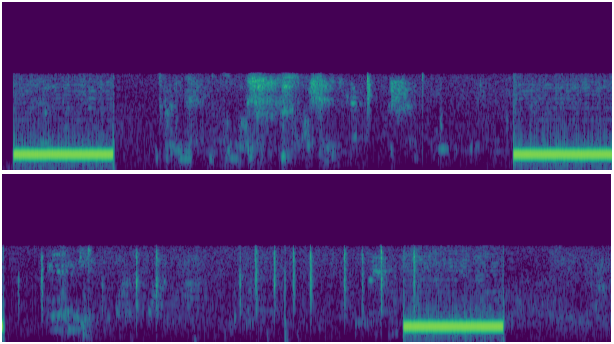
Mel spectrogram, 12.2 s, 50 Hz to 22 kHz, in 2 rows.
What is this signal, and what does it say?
Ringback tone (Europe, 425 Hz), with speech.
